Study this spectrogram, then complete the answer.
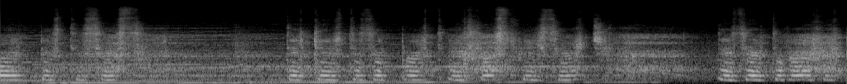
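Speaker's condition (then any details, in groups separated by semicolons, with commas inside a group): ALS; genetic FUS mutation, highly aggressive, onset as limp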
